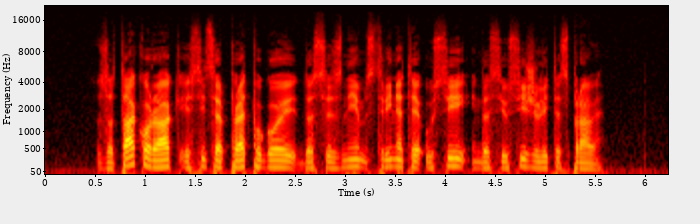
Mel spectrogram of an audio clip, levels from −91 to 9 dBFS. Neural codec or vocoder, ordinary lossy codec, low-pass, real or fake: none; none; 19.8 kHz; real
